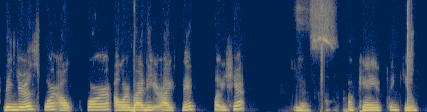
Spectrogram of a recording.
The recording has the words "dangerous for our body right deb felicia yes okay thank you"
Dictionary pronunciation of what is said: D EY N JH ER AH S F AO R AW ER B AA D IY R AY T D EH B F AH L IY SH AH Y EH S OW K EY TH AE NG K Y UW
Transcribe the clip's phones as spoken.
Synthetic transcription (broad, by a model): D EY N JH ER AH S F AO R AW ER B AA D IY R AY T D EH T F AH L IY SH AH Y EH S OW K EY T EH NG K Y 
